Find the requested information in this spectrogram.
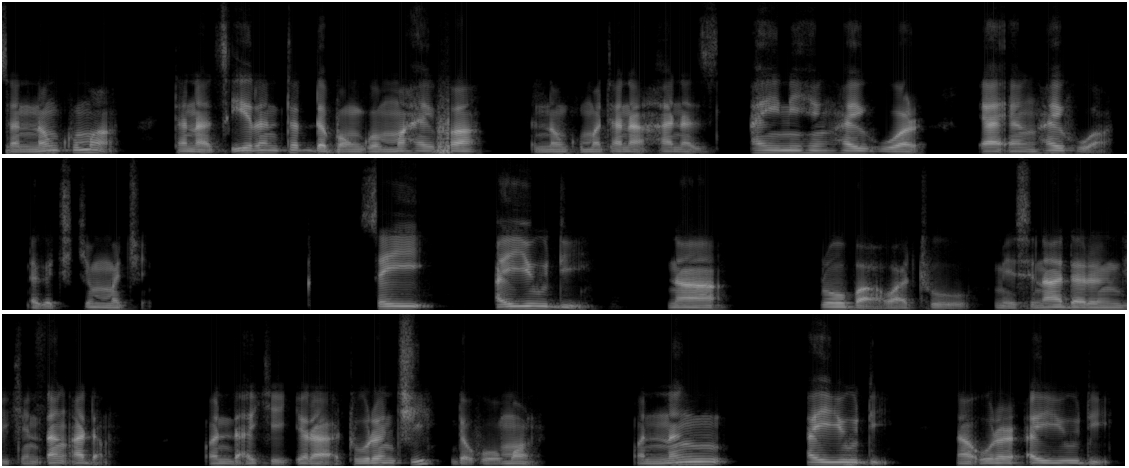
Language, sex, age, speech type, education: Hausa, male, 60+, spontaneous, tertiary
